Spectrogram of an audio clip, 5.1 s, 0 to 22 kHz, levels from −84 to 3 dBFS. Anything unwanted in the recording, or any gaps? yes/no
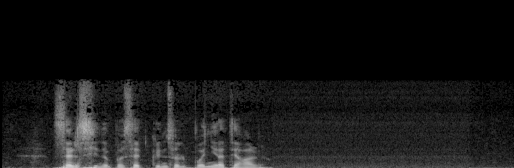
no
